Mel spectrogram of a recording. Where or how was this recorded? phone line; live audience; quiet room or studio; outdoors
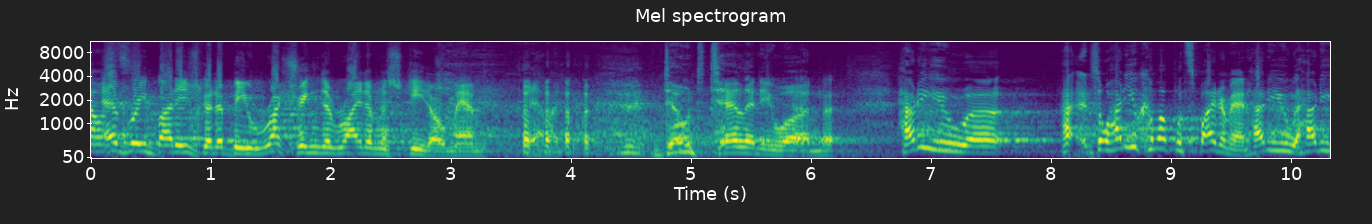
live audience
